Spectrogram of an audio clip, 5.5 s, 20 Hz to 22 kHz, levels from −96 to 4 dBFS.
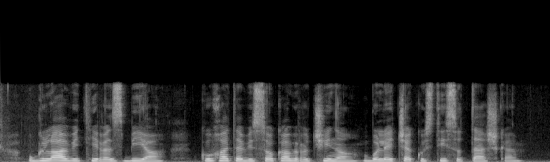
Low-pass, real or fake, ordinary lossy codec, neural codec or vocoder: none; real; none; none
